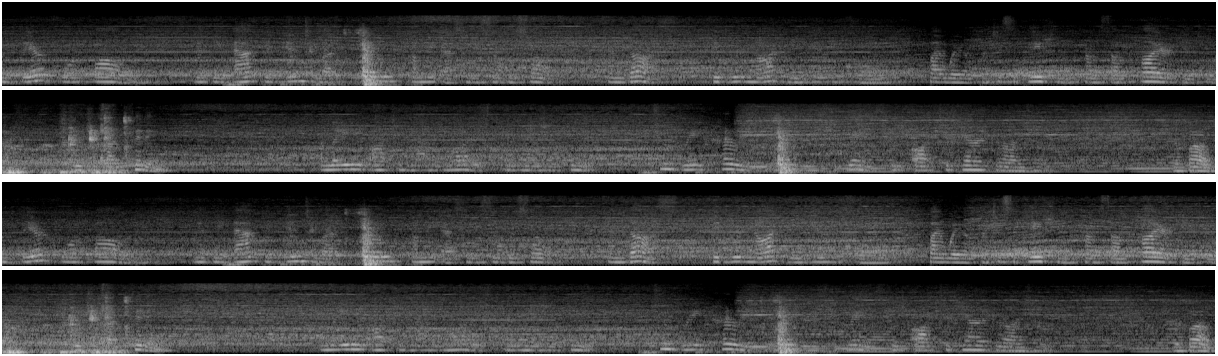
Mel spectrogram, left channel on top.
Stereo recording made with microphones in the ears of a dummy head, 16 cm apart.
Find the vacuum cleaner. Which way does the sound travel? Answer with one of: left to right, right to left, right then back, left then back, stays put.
right then back.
